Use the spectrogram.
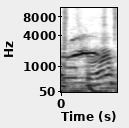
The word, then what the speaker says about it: Gir: So it should be pronounced Gir Forest, but I prefer to say Gir Forest, because it's much more of a pun there, isn't there?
